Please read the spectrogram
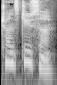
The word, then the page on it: transducer: British English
